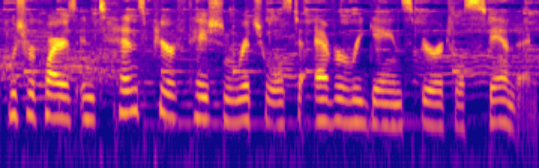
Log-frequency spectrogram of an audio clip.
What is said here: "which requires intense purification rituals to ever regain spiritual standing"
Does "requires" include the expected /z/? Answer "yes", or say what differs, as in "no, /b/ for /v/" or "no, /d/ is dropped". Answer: yes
